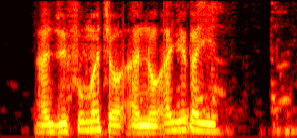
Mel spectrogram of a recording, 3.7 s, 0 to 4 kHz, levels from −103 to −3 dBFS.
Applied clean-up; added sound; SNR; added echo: none; none; none; none.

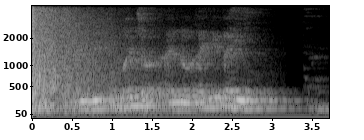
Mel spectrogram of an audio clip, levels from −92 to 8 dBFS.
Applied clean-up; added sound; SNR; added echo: none; Explosion; 6 dB; reverberation time 1.2 s.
